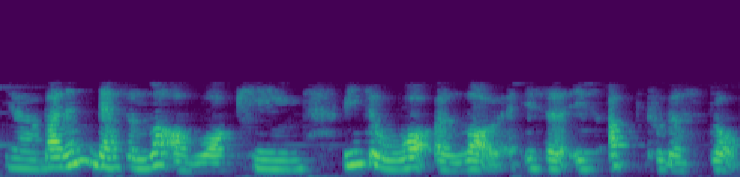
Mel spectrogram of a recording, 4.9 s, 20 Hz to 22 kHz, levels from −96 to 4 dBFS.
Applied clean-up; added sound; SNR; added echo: classical method WPE with log-MMSE.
